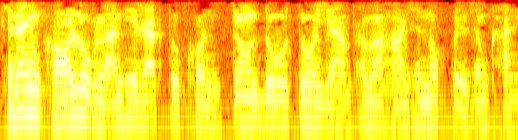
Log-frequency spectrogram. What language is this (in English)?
Thai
